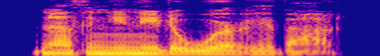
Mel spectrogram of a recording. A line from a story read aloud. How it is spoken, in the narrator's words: Tegan said gruffly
